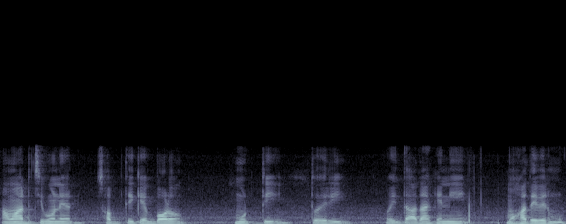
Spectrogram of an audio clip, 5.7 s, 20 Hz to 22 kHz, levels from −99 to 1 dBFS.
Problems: constant background noise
